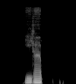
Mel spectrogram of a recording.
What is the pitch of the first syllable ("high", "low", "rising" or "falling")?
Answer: rising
